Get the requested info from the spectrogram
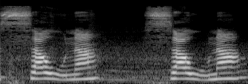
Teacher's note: واؤلین ہے اس لیے میں نہیں کھینچ رہی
